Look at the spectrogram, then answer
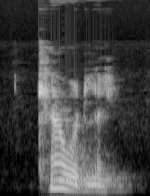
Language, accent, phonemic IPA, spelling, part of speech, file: English, Southern England, /ˈkaʊədli/, cowardly, adjective / adverb, LL-Q1860 (eng)-cowardly.wav
- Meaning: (adjective) Showing cowardice; lacking in courage; weakly fearful; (adverb) In the manner of a coward, cowardlily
